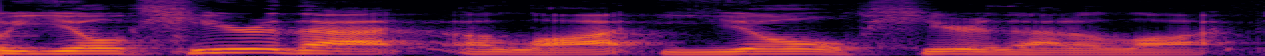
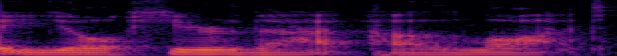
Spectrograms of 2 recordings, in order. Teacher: you'll hear that a lot we do say the L like we do hit that L fairly hard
